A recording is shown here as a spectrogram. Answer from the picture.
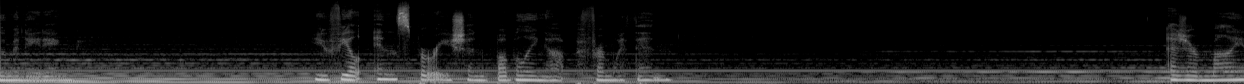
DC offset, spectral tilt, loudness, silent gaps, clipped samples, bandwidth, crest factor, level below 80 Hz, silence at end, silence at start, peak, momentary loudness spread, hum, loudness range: under 0.1%; -6 dB/octave; -27 LUFS; none; under 0.1%; 17.5 kHz; 18 dB; -52 dBFS; 0 s; 0 s; -10 dBFS; 19 LU; none; 16 LU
